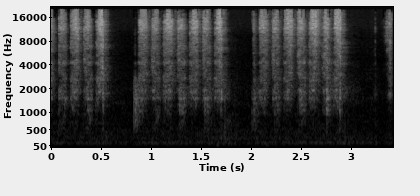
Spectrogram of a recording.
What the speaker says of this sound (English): I got some sandpaper here on a sanding block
